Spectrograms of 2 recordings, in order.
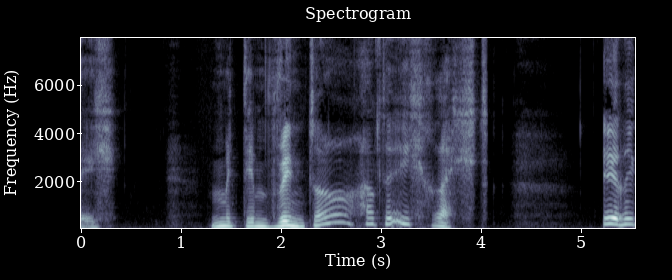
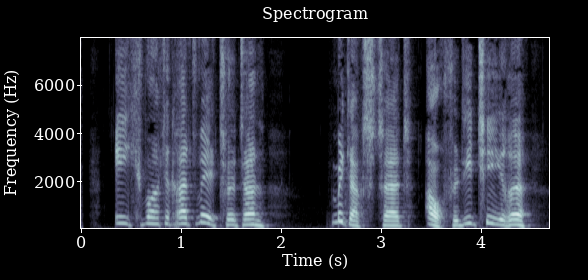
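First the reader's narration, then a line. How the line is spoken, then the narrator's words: Calling out. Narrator (German): rief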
